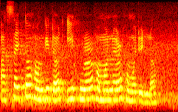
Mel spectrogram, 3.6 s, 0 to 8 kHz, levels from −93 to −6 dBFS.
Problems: constant background noise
